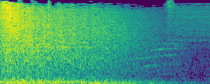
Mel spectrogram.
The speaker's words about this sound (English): The lightning struck the stairs and destroyed them.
